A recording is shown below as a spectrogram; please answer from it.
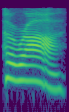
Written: hurrah

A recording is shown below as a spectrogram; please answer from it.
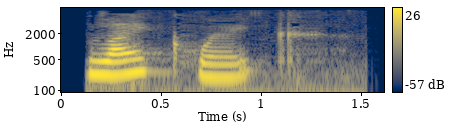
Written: lykewake

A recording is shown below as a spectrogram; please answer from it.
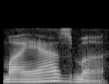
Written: miasma

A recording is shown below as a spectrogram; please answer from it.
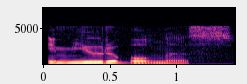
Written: immutableness

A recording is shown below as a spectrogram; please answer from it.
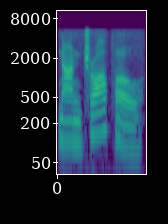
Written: non troppo

